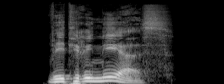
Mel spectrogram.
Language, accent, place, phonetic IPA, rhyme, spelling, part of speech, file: German, Germany, Berlin, [vetəʁiˈnɛːɐ̯s], -ɛːɐ̯s, Veterinärs, noun, De-Veterinärs.ogg
- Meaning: genitive singular of Veterinär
